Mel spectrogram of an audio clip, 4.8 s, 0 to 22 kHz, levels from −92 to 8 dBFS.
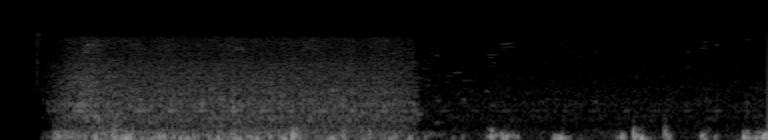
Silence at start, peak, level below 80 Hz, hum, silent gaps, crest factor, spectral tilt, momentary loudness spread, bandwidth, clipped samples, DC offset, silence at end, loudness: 0.3 s; -26 dBFS; -50 dBFS; none; none; 20 dB; -6.5 dB/octave; 10 LU; 7.8 kHz; under 0.1%; under 0.1%; 0 s; -48 LUFS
